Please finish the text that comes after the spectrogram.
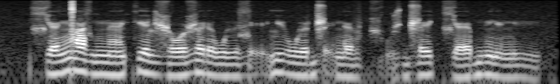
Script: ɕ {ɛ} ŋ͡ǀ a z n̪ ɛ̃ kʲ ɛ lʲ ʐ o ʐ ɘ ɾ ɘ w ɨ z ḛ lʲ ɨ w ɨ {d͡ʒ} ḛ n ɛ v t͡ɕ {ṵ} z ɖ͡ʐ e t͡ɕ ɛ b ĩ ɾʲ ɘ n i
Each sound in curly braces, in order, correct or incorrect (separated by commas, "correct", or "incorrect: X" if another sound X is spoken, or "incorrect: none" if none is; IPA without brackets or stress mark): correct, incorrect: ɖ͡ʐ, correct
